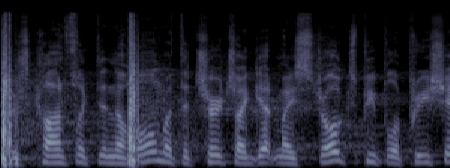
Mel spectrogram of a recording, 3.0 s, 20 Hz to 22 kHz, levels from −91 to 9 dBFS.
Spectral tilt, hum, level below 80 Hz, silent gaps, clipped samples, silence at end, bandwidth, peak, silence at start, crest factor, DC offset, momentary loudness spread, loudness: -3.5 dB/octave; none; -74 dBFS; none; under 0.1%; 0 s; 16 kHz; -10 dBFS; 0 s; 28 dB; under 0.1%; 9 LU; -38 LUFS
